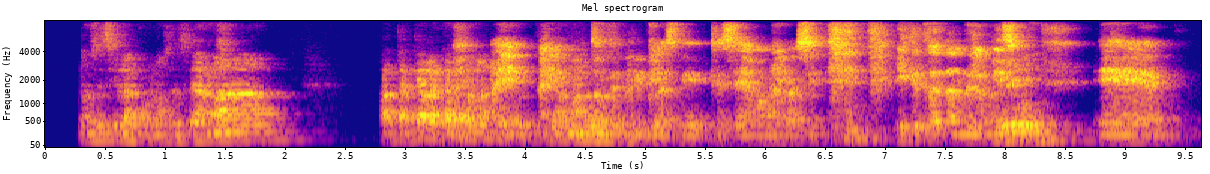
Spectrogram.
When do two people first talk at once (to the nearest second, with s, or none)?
3 s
